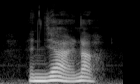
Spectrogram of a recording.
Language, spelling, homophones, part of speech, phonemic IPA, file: Swedish, hjärna, gärna / Järna, noun, /²jɛːɳa/, Sv-hjärna.ogg
- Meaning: 1. a brain 2. a brain; someone who provides the intelligence for something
